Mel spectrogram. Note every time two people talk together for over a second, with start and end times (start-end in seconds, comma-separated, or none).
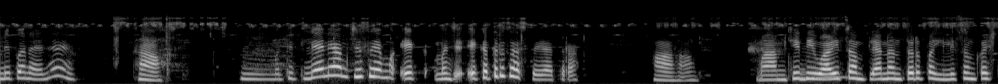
none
